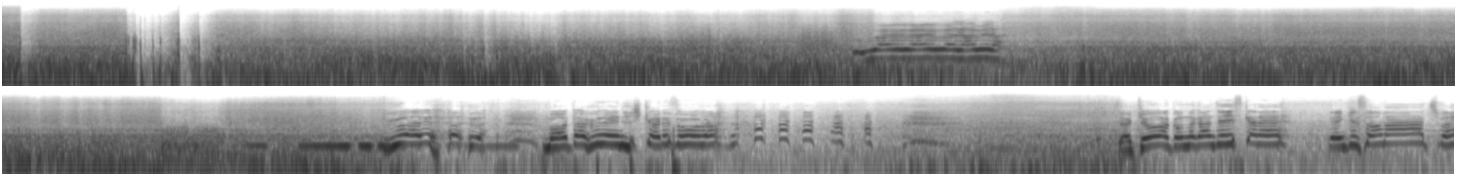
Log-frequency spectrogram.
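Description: Water rushes and splashes close by as a board cuts through waves.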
